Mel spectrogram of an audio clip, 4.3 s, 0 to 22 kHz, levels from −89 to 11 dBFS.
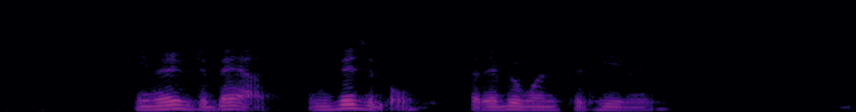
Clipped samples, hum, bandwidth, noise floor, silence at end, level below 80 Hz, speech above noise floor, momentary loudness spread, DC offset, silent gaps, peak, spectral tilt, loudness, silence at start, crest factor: under 0.1%; none; 13.5 kHz; -85 dBFS; 0.95 s; -88 dBFS; 33 dB; 12 LU; under 0.1%; none; -34 dBFS; -8 dB/octave; -53 LUFS; 0.7 s; 20 dB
